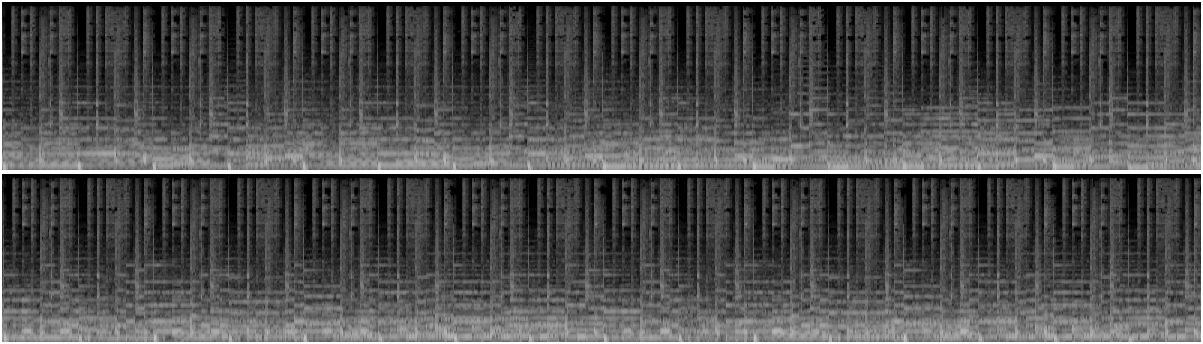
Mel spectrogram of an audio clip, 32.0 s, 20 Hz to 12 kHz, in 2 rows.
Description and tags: short loops 06 03 2015 2
made in ableton live 9 lite
- vst plugins : Alchemy, efthimia, Prodigious, Microorgan MKIII/5 - All free VST Instruments from vstplanet !
- midi instrument ; novation launchkey 49 midi keyboard
you may also alter/reverse/adjust whatever in any editor
gameloop game music loop games organ sound melody tune synth gameover endgame
sound, loop, gameloop, organ, game, melody, music, tune, games, synth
